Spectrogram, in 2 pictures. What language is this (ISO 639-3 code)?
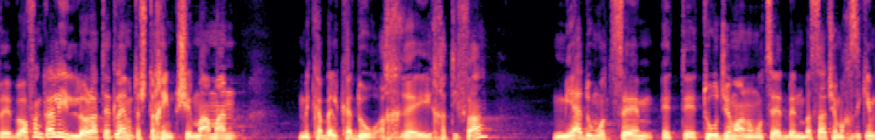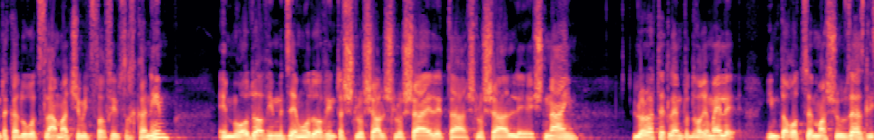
heb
